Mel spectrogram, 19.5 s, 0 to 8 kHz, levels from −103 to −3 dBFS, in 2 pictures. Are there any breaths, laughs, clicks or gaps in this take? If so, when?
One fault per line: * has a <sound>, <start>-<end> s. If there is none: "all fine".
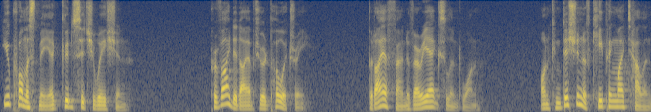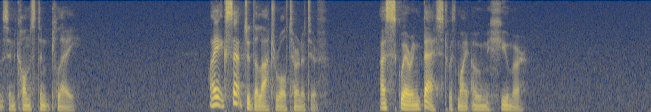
all fine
